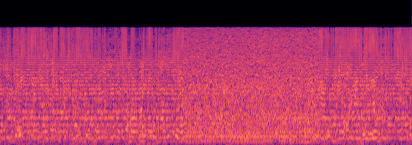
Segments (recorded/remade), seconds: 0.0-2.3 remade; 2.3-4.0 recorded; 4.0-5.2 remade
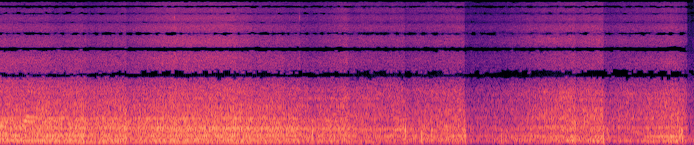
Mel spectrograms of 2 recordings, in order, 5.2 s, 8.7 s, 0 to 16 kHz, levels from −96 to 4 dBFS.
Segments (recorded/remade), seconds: 0.0-4.4 recorded; 4.4-7.2 remade; 7.2-8.7 recorded

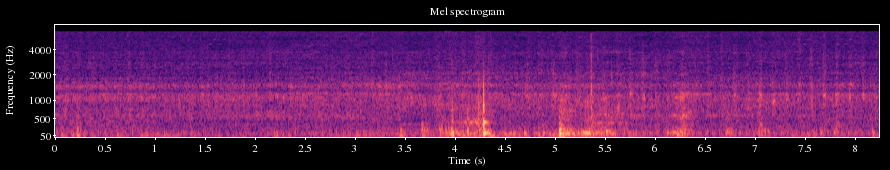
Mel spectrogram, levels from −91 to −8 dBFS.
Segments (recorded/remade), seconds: 0.0-1.0 recorded; 1.0-3.8 remade; 3.8-4.4 recorded; 4.4-8.2 remade

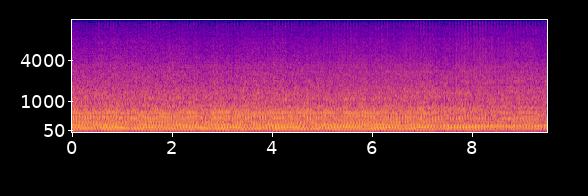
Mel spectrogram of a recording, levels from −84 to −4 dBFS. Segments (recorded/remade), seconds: 0.0-4.6 recorded; 4.6-6.9 remade; 6.9-7.5 recorded; 7.5-8.8 remade; 8.8-9.5 recorded

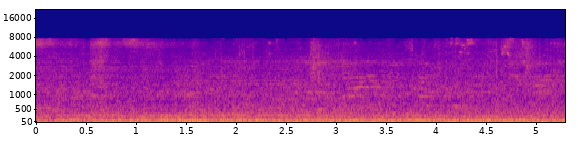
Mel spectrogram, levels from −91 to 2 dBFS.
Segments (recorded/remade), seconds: 0.0-1.7 remade; 1.7-5.3 recorded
